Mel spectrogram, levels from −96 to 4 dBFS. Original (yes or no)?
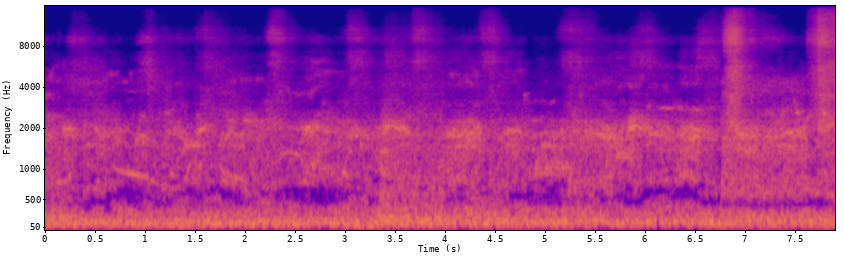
no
